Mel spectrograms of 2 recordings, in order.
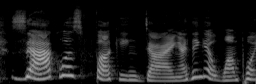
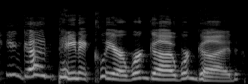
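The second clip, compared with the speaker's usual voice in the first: laughing; 6 semitones higher, 6 dB louder than usual. Retold or imitated. Laughing reply to nail tech.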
